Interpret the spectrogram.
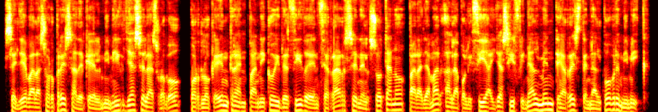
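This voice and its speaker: A man narrating a scripted, comedic game development vlog as its creator, in a casual, slangy, tongue-in-cheek manner. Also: sits low.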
